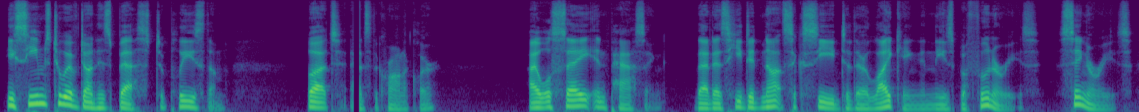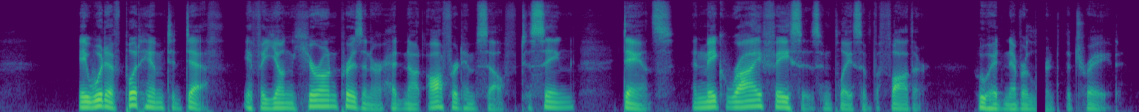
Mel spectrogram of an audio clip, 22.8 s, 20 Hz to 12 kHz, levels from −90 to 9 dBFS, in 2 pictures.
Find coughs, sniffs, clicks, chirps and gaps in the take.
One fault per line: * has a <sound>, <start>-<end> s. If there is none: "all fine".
* has a dropout, 3.5-3.6 s
* has a dropout, 21.7-21.8 s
